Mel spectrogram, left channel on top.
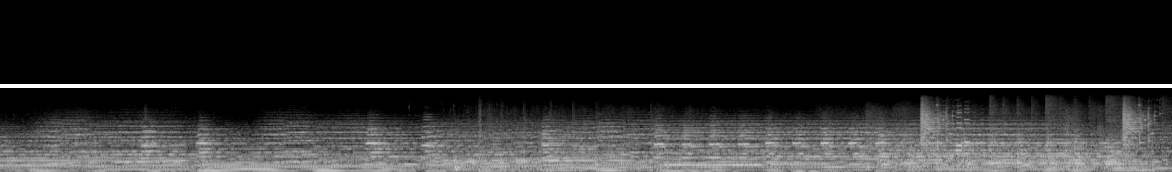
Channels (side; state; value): left; silent; digital silence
